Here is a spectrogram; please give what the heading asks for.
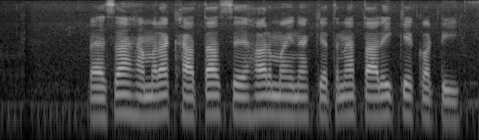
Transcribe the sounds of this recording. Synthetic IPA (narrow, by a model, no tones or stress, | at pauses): pɛːsaɦəmɾakʰaːt̪aseɦəɾməɦinakɪt̪nat̪aːɾiːkkekəʈi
